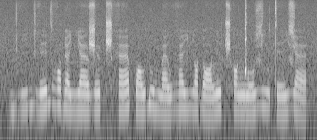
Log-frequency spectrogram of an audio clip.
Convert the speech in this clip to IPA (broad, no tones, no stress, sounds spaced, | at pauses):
ɡʱ i ɡʱ e dʱ ɒ ɗ æ ʎ æ ʐ e ʈ͡ʂʰ æ p ɒ u̯ ɗ u m æ u̯ ɦ æ i̯ ʎ ɒ ɗ ɒ l i ʈ͡ʂʰ ɒ ŋ͡ǃ o ʑ i u̯ t e i̯ ʑ æ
